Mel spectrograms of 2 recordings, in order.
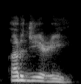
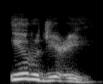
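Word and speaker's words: ارجعي: Mostly people I have heard, they would say arji'i, okay? But actual pronunciation, it will be with kasra, irji'i, because I said alif, the next letter, sakin.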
